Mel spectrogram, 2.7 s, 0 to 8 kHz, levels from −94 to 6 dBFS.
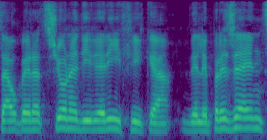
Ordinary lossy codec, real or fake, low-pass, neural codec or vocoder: none; fake; none; codec, 16 kHz, 4.8 kbps, FACodec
